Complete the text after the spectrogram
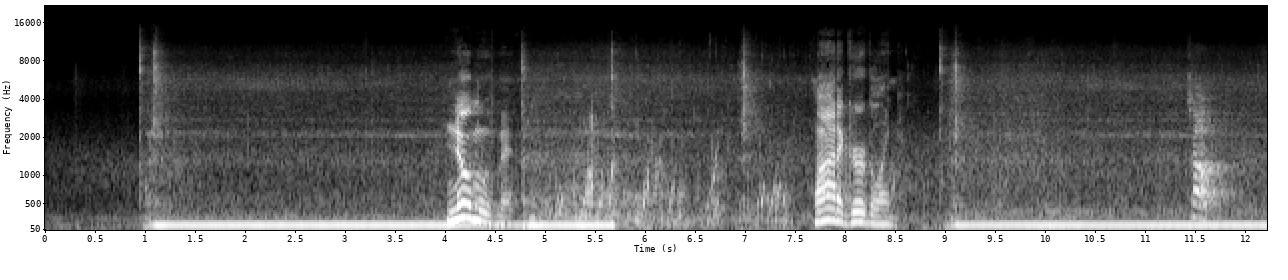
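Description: A hot tub pump hums steadily.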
